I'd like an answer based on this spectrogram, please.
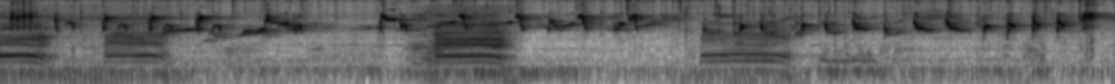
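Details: Tame cattle travel with their herd to the shed, mooing four times in short, rising-then-falling calls. A run of rhythmic bird chirps fills the pauses and continues to the end.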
